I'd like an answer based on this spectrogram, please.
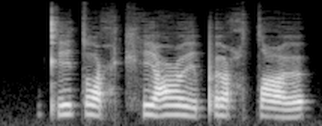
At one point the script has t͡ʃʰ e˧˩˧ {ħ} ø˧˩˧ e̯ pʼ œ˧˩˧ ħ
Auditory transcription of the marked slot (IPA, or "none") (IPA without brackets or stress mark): ʕ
